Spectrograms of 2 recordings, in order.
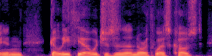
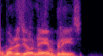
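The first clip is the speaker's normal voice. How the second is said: put-on Indian accent, pitched up; 5 semitones higher than usual. Retelling a phone call, quoting the man from India who answered, imitating an Indian accent. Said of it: "I'll do his voice".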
